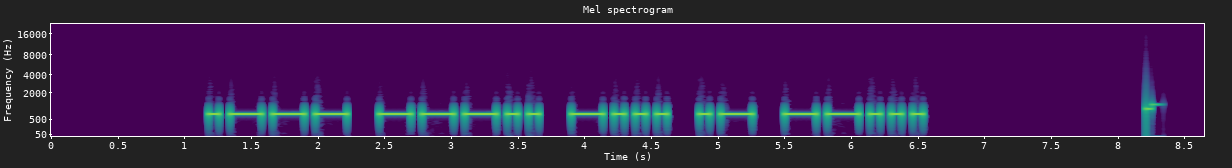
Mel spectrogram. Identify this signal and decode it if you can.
Morse code, heard as a keyed tone, about 15 wpm, 700 Hz. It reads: J8BA7
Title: Code Groups - 5 Letter:Numbers - 15wpm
